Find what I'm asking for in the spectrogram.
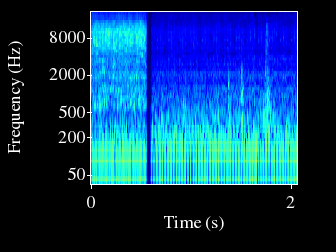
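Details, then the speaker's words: Engine after assembly and rocker arm geometry work, run outside: steady even low idle rumble, no knocks, ticks or misses, not that noisy; normal healthy idle. "Doesn't sound too bad. Not that noisy. Hope it sounds quieter inside."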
